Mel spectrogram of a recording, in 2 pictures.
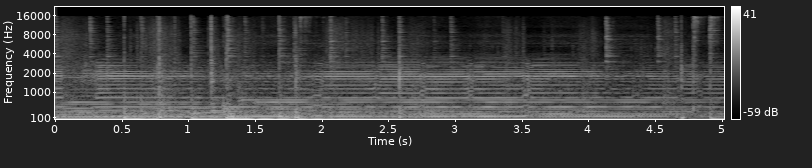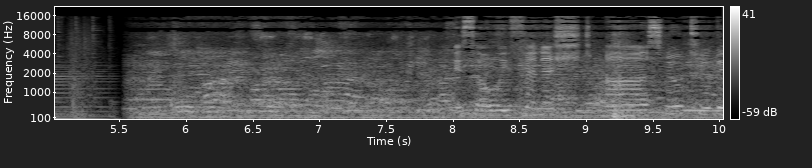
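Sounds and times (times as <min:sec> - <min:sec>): background music with bass and beat: 0:00.0 - 0:05.5
chatter of a busy room: 0:05.5 - 0:10.0.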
